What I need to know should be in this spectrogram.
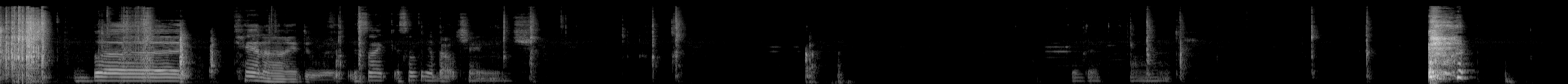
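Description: A deck of cards is shuffled in the hands.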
